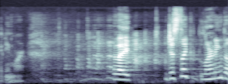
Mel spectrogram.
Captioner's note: laughter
